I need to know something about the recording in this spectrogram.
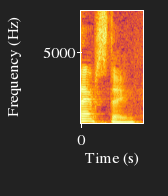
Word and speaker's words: Epstein: Do you want to see Brian Epstein? Yeah. What can I say about him? Well, he's their manager, and it's pronounced Epstein, and he got always annoyed that everyone called him Epstein, but it never got corrected.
